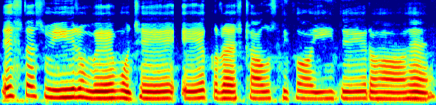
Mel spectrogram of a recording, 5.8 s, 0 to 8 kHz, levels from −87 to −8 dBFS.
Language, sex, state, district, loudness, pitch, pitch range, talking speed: Hindi, female, Madhya Pradesh, Katni, -13 LUFS, 200 Hz, 195-210 Hz, 115 wpm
